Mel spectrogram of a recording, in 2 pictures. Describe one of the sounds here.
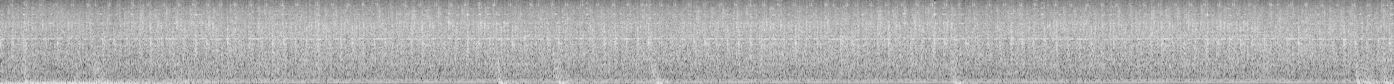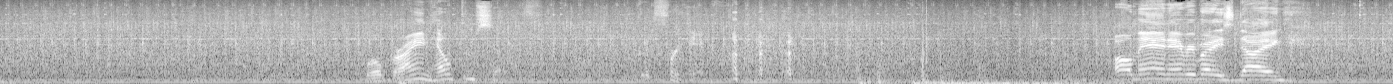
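A heavy vehicle engine rumbles steadily.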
